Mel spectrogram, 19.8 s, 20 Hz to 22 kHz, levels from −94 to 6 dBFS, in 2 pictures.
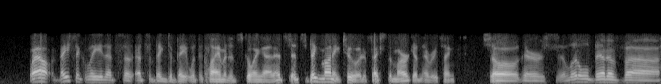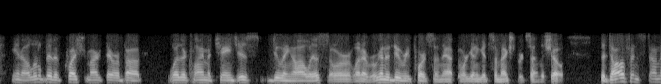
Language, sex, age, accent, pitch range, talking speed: English, male, 60-79, American, 100-135 Hz, 215 wpm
